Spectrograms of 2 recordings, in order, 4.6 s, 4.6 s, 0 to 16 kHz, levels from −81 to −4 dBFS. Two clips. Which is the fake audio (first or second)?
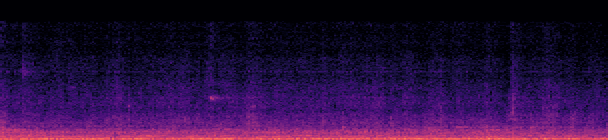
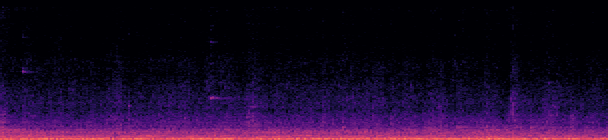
first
